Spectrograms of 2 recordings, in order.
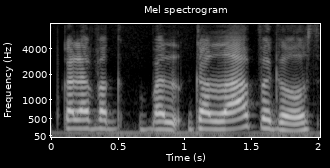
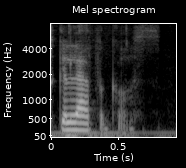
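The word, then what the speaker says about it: Galápagos: How do you pronounce Galapagos? I know the American way. Galapagos. Oh god. Galapagos. So it's like Pago. Galápago. Galapagos. Galapagos. Galapagos. I'm so Americanized.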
